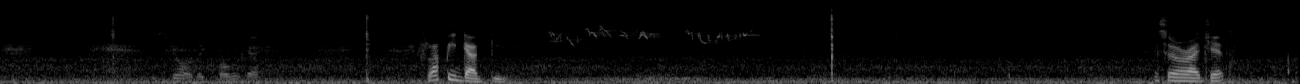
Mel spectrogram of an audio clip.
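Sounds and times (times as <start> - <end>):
low outdoor background noise: 0.0 - 13.0
small bird chirping: 5.0 - 10.0.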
